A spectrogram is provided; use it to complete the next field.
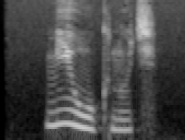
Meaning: to meow, to mew
- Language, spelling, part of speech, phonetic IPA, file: Russian, мяукнуть, verb, [mʲɪˈuknʊtʲ], Ru-мяукнуть.ogg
